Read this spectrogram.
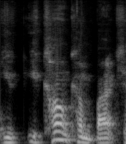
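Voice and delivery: ordinary talk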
